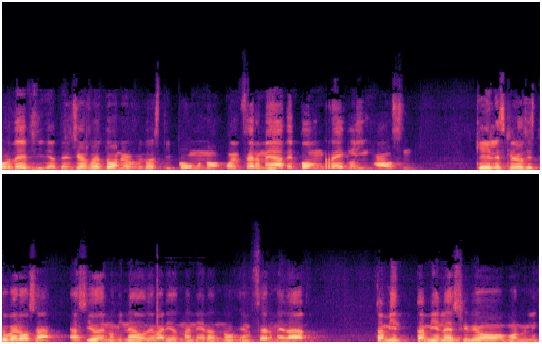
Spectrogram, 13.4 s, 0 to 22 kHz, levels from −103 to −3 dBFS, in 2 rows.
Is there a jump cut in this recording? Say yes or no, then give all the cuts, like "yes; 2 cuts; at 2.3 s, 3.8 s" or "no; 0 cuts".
no; 0 cuts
